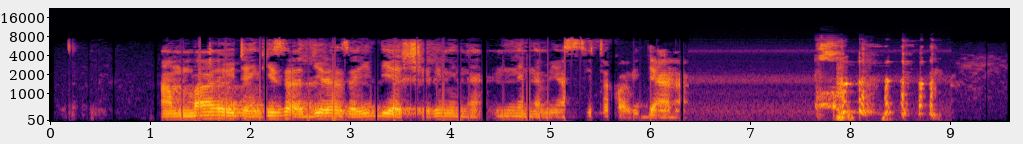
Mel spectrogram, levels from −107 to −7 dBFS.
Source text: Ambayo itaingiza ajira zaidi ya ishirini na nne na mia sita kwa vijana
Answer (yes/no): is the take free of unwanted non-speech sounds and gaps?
no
